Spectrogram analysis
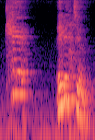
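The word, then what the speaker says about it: כְּאֶרֶץ: 네 , 그래서 지금 은 " 케레츠 " 라고 발음 합니다 .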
